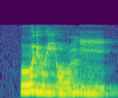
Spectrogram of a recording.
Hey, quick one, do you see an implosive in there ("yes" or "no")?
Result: no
